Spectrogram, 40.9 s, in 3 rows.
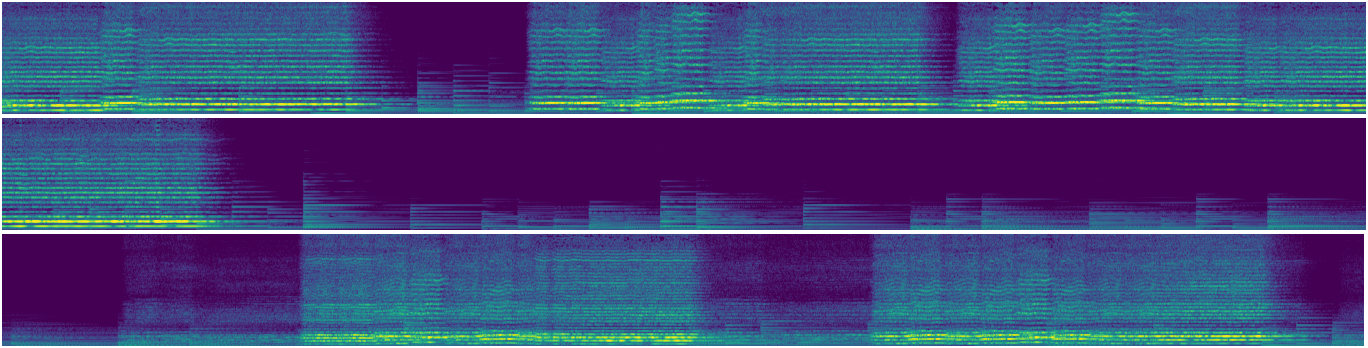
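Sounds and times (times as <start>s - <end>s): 
upper voices: 0.0s - 3.8s, 5.3s - 15.9s, 28.5s - 40.8s.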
